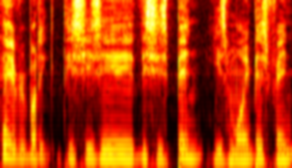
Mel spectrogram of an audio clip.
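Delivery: New Zealand accent. Talking with another person about accents, the speaker tries a New Zealand accent. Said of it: "it's really fun to say it like that".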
